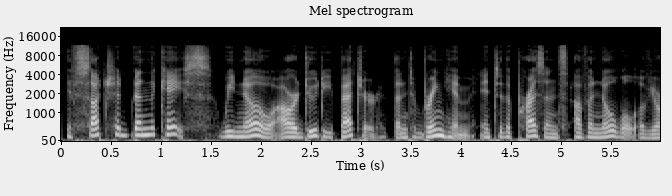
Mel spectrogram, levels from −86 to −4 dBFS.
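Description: A speech recording with nothing technically wrong with it.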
